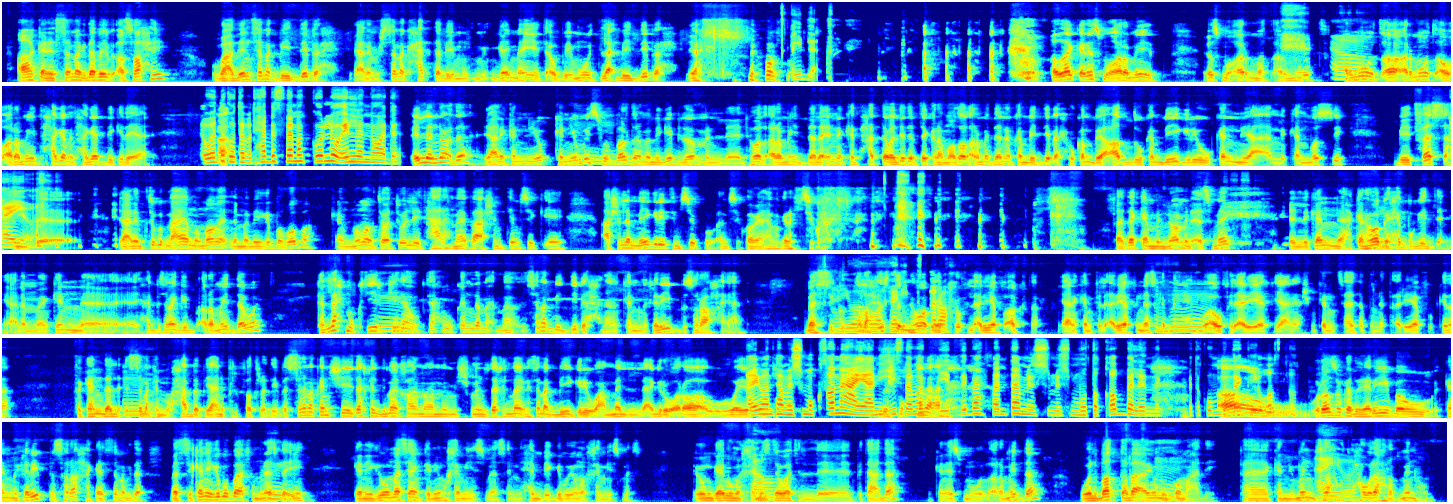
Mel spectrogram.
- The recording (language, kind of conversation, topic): Arabic, podcast, إيه أكلة كانت بتتعمل عندكم في المناسبات؟
- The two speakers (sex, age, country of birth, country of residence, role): female, 35-39, Egypt, Egypt, host; male, 40-44, Egypt, Portugal, guest
- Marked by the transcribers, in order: other background noise; tsk; laughing while speaking: "يعني آه والله"; giggle; giggle; unintelligible speech; other noise; laugh; unintelligible speech; laughing while speaking: "أمسكه"; giggle; tapping; laughing while speaking: "أنا"; chuckle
